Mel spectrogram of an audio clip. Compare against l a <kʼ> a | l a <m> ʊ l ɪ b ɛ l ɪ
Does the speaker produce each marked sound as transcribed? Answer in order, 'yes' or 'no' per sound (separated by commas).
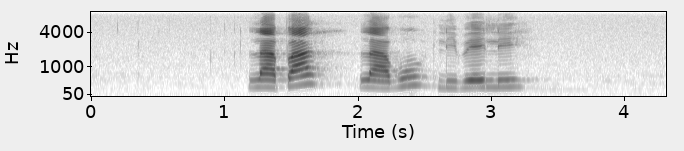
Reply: no, no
